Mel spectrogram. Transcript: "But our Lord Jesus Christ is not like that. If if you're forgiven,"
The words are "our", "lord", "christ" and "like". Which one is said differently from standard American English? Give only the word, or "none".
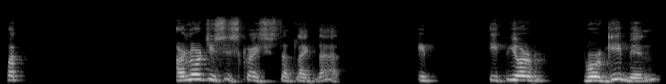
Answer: christ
